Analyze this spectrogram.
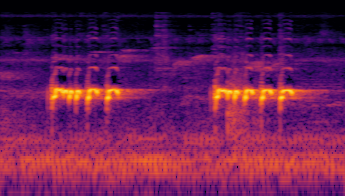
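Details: Zebra dove of local stock singing loudly, a recording meant to lure other perkutut into replying: two quick phrases of four or five clipped, bubbling coos ending in a drawn note, over a low steady hum.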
